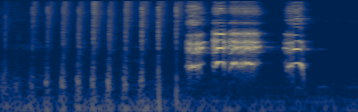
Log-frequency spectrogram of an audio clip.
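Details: Red junglefowl from Aceh, Indonesia, kept to lure wild junglefowl. A run of soft clucks comes about four per second, then a loud, harsh, broken crow in several bursts and one short final note. The background is otherwise quiet.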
